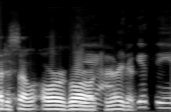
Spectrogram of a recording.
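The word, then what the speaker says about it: Ngorongoro: From Zambesi, we're going to go to Orogoro Crater. Very good. You said that right. Yeah. Orogoro. It starts with an N. That's what's confusing.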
